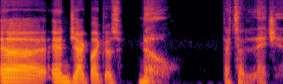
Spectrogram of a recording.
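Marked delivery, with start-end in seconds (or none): 1.8-3.8 much softer, hushed delivery. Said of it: "he says it just like that".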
